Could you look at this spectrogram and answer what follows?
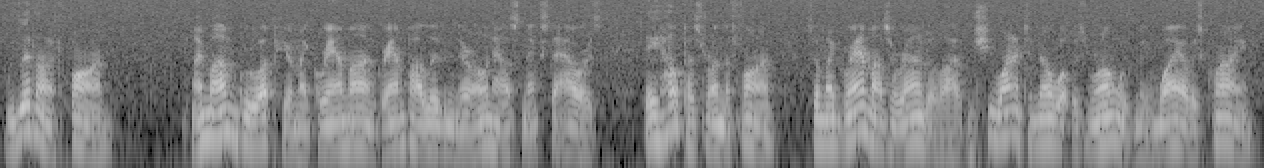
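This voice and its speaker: A man reading a children's novel aloud in an expressive storytelling style. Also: on the low side, moderate pace, rough recording. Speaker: audiobook reader.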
